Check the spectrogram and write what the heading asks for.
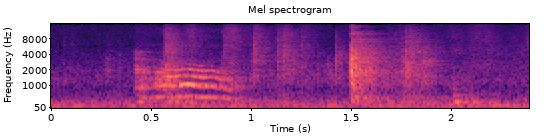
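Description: A short high-pitched cry, bending in pitch like a meow, about half a second in, followed a second later by one sharp knock.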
